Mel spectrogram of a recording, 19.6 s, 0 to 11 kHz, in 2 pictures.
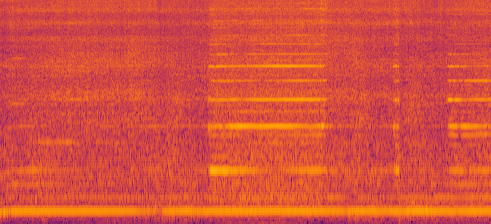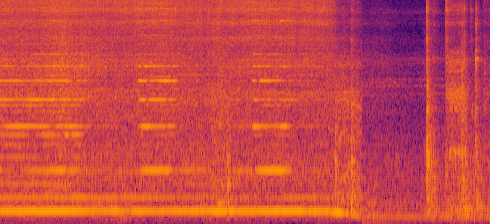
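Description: Haas Super VF-2SS CNC mill's 12,000 rpm direct-drive spindle spinning up to a steady hum, then an end mill cutting aluminum under flood coolant. From about four seconds in, the cut gives a loud, high multi-tone whine in several passes with short breaks. Near the end the spindle winds down and stops.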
